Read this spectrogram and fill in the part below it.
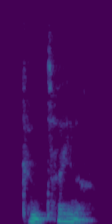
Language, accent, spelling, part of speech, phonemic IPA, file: English, Southern England, container, noun, /kənˈteɪ.nə/, LL-Q1860 (eng)-container.wav
- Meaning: Someone who contains; something that contains.: 1. An item in which objects, materials or data can be stored or transported 2. A very large, typically metal, box used for transporting goods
